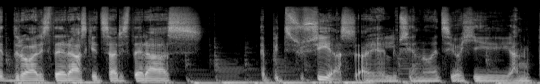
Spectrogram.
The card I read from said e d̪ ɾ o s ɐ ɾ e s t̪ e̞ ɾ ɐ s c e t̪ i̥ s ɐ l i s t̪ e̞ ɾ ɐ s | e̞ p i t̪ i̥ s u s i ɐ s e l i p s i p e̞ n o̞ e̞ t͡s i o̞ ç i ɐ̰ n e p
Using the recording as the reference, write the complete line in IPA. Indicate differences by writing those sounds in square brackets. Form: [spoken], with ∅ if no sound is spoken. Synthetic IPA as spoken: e d̪ ɾ o [∅] ɐ ɾ [i] s t̪ e̞ ɾ ɐ s c e t̪ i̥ s ɐ [ɾ] i s t̪ e̞ ɾ ɐ s | e̞ p i t̪ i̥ s u s i ɐ s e l i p s i [∅] e̞ n o̞ e̞ t͡s i o̞ ç i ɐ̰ n [i] p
